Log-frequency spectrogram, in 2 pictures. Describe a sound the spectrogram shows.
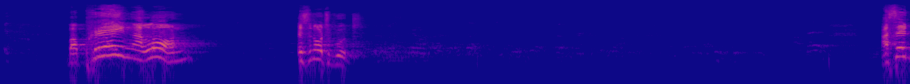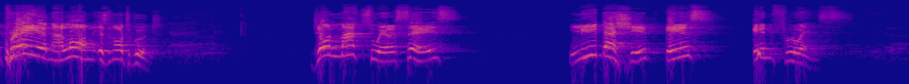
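An elderly man preaches with animation into a microphone, in bursts with pauses.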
